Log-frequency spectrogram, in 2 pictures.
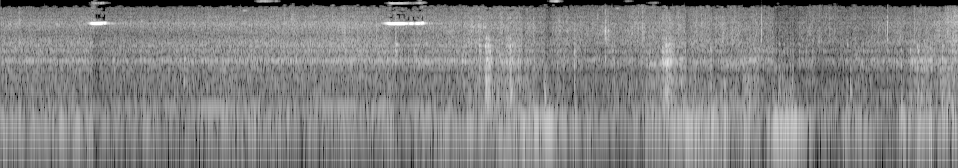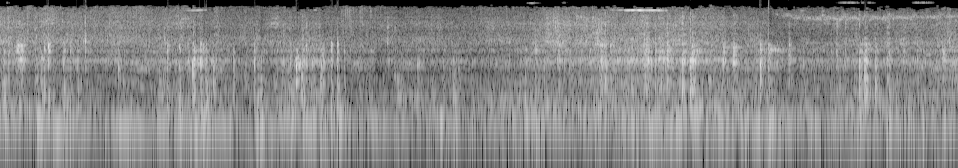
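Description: An off-road vehicle engine grows louder.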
